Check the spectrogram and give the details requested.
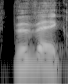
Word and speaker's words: Vivek: say bake a cake so it's pronounced Vivek like bake a cake uh and uh that's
